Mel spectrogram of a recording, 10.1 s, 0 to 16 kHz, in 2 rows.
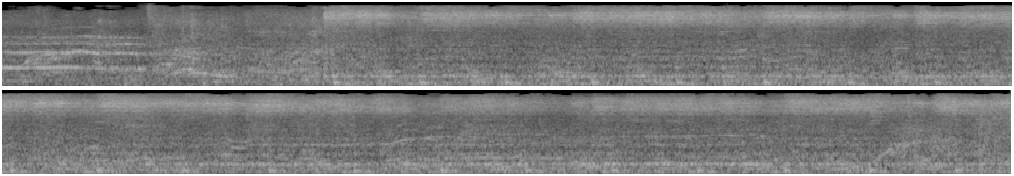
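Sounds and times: fairground music: 0:00.0 - 0:10.0
ride machinery rumble and hum: 0:00.7 - 0:10.0.

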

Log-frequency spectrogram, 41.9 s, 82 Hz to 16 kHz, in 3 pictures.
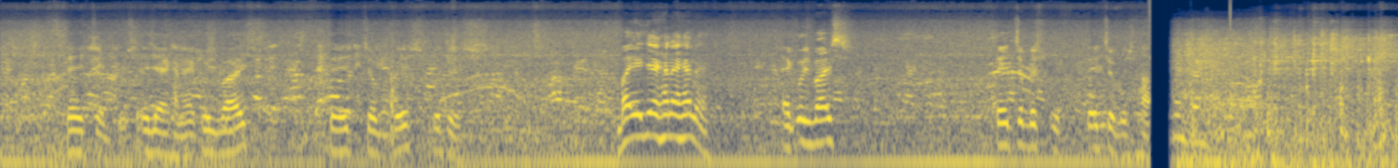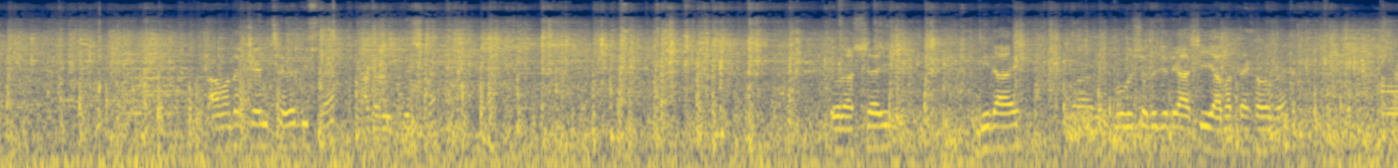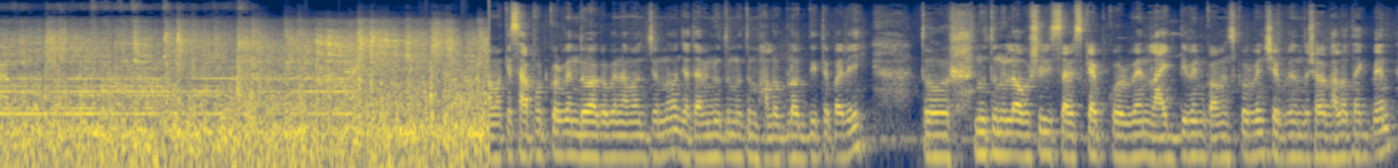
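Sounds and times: train clatter: 0:00.0 - 0:06.9, 0:11.7 - 0:35.2
train wheels rumbling on rails: 0:00.0 - 0:36.7
steady high tone: 0:27.7 - 0:32.0.

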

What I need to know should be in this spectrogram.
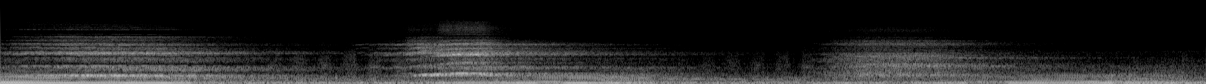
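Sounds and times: eerie low rumbling drone: 0:00.0 - 0:12.0.

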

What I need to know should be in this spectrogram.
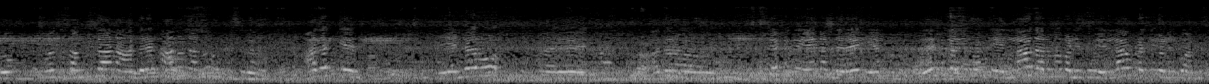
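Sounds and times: woman speaking: 0:00.0 - 0:03.7, 0:04.4 - 0:12.0
people chattering: 0:00.0 - 0:12.0.

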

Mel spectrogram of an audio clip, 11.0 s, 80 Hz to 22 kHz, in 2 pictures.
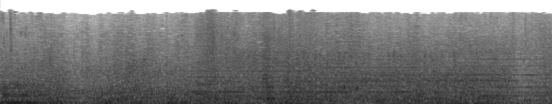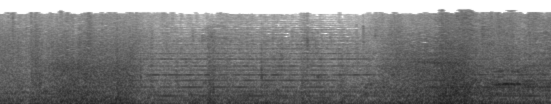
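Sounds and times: debris clattering: 0:00.0 - 0:11.0
deep rumble: 0:00.0 - 0:11.0
rushing tornado wind: 0:00.0 - 0:11.0.

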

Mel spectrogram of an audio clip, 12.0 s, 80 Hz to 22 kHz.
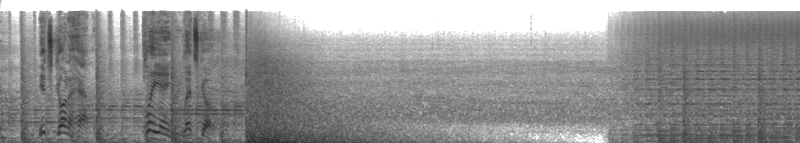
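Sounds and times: deep cinematic boom: 0:03.6 - 0:06.7
electronic music: 0:09.2 - 0:12.0.

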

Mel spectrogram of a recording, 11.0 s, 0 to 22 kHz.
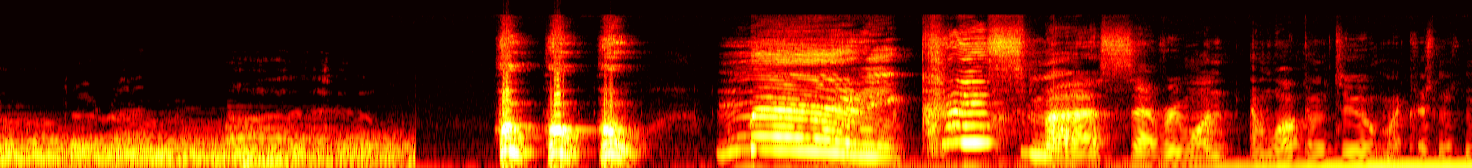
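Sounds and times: man making loud vocal calls: 0:03.7 - 0:07.7.

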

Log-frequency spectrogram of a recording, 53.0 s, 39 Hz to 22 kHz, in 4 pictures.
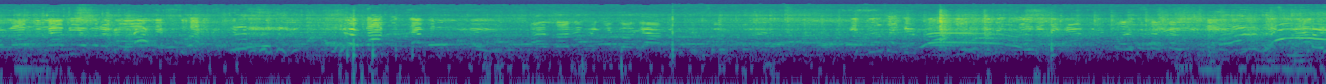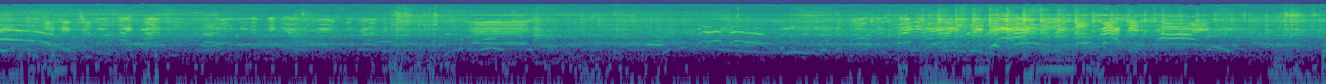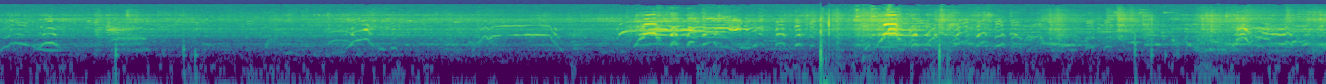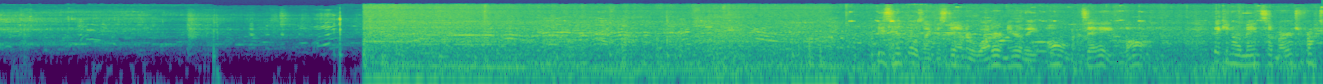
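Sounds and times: riders laughing and shouting: 0:11.7 - 0:17.2, 0:29.8 - 0:41.4, 0:43.4 - 0:53.0
rider squealing: 0:29.8 - 0:41.2, 0:43.4 - 0:53.0.

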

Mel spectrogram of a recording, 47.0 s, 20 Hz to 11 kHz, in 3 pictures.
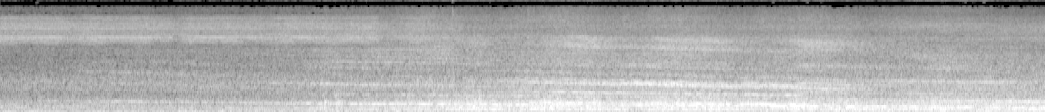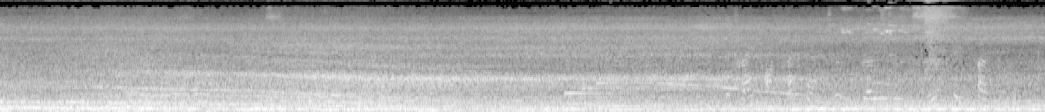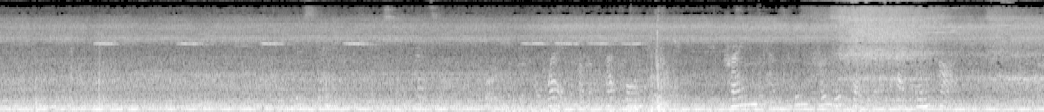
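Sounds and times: train braking whine: 0:00.0 - 0:47.0
train rumble: 0:00.0 - 0:47.0.

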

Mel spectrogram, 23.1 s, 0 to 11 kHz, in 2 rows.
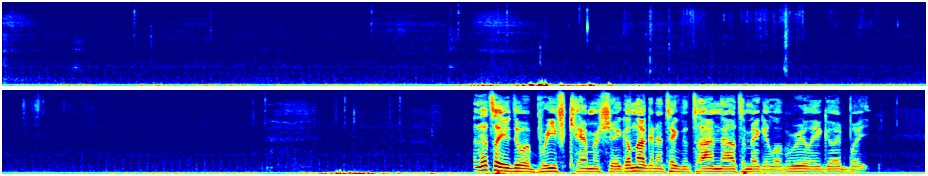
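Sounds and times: steady low hum: 0:00.0 - 0:23.0
faint computer mouse clicks: 0:15.7 - 0:16.6.

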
